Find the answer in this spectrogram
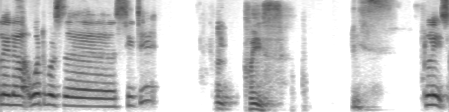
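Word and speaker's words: Klis: Cleese. Please, how do you spell that?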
